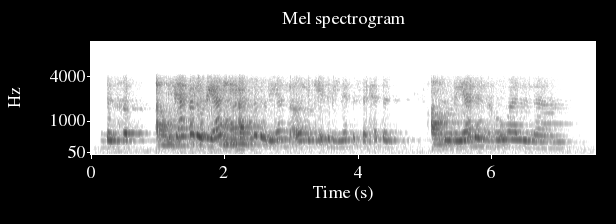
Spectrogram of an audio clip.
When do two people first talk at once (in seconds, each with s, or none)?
1.1 s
